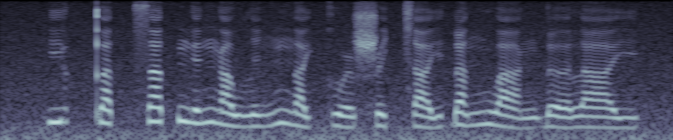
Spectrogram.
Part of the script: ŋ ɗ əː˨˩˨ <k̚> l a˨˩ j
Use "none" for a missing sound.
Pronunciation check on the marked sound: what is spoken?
none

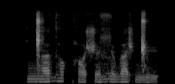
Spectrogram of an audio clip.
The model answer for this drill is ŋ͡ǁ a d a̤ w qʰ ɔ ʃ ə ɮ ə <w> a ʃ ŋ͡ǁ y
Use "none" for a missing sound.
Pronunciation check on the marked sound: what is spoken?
w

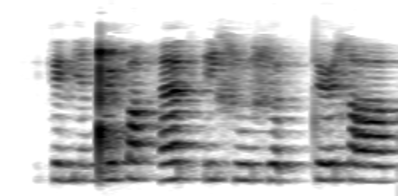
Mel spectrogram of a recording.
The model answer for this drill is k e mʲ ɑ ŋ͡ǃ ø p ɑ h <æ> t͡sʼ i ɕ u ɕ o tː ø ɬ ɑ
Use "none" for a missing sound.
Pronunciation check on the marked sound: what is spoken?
æ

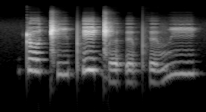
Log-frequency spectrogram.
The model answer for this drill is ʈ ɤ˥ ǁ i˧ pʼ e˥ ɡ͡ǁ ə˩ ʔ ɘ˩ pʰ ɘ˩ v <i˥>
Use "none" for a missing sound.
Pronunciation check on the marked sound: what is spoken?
i˥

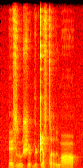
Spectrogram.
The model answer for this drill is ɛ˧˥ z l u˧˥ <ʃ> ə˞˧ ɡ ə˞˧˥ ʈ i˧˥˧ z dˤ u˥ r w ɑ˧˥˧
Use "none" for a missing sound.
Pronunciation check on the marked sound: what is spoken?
ʃ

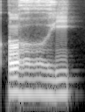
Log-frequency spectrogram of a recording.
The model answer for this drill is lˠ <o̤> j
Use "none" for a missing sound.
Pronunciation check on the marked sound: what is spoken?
o̤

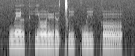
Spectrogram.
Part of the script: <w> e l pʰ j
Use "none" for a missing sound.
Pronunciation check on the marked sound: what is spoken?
w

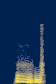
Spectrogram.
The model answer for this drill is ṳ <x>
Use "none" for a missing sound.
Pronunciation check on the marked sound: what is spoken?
ɡ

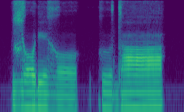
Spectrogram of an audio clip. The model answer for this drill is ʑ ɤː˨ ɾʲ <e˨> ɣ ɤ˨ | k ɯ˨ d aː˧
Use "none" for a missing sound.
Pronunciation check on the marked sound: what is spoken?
e˨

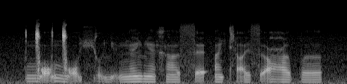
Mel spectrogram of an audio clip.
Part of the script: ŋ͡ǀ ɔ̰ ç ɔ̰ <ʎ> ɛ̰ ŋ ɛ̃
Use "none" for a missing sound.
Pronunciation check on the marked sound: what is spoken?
ʎ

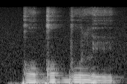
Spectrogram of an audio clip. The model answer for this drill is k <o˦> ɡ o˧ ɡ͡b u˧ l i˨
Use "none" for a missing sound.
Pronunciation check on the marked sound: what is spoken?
o˨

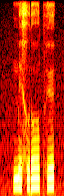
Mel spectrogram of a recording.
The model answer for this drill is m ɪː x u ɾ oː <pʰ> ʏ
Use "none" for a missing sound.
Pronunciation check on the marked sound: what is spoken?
pʰ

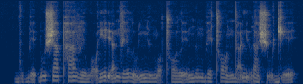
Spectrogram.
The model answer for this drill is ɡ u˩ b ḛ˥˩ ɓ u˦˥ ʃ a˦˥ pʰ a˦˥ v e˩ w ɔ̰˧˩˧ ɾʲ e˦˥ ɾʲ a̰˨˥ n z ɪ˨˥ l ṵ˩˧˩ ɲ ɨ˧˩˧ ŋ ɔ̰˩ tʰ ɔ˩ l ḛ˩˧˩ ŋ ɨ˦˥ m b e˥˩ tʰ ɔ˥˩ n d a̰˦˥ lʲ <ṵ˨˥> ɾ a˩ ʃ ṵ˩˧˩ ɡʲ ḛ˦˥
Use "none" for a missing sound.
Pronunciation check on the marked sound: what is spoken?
ṵ˨˥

